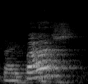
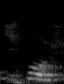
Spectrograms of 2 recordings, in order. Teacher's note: Também o ditongo ai e o ditongo oi, antes do S final, se monotongaram. Aqui dizia-se até há bem pouco tempo, em vez de taipais, taipás, em vez de mais, más, em vez de pardais, pardás, e em vez de depois, dispôs.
